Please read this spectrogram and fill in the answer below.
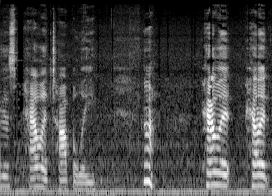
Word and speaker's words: Paletteopoly: there's the pellet how do you say this palatopoly huh palette palette palletopoly there you go anyway a whole Fistful of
